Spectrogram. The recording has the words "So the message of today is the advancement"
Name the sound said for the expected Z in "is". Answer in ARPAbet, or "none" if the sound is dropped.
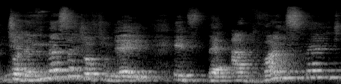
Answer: S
